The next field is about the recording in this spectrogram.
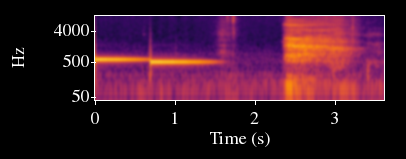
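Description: A steady, mid-pitched electronic beep holds for over a second, dropping slightly in pitch with a click partway through, then fades; after a short pause comes a loud breathy exhale.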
